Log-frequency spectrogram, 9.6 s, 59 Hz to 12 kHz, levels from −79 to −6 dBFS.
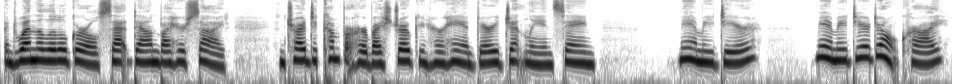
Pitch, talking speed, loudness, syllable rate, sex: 240 Hz, 180 wpm, -19 LUFS, 4.8 syllables/s, female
